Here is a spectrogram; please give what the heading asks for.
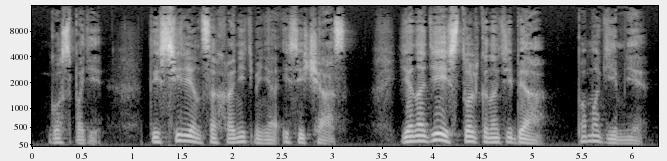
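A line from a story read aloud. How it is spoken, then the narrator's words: Trusting whisper. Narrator (Russian): доверчиво шептала она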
